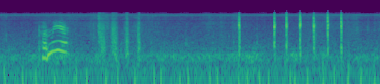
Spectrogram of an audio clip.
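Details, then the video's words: Shar Pei puppies, eight weeks old, from Ginger's litter; one short, high, wavering whine that rises and bends down, followed by a quick run of sharp ticking taps and soft background rustle. "Shar Pei puppies"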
